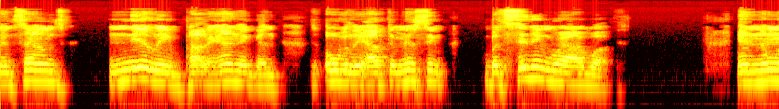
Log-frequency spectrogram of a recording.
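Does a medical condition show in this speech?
Yes: sporadic ALS.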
